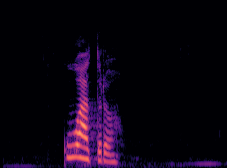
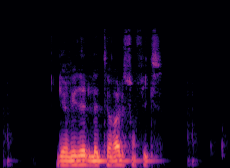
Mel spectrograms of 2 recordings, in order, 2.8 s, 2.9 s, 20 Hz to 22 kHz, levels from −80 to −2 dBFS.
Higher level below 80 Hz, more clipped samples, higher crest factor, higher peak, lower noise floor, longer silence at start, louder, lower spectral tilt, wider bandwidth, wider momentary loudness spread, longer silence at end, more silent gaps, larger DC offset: second, -72 dBFS vs -58 dBFS; neither; about the same, 22 dB vs 18 dB; about the same, -10 dBFS vs -10 dBFS; about the same, -70 dBFS vs -71 dBFS; about the same, 0.8 s vs 0.7 s; about the same, -27 LUFS vs -25 LUFS; second, -5 dB/octave vs -7.5 dB/octave; about the same, 10 kHz vs 10.5 kHz; about the same, 14 LU vs 15 LU; first, 1.4 s vs 0.9 s; neither; neither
